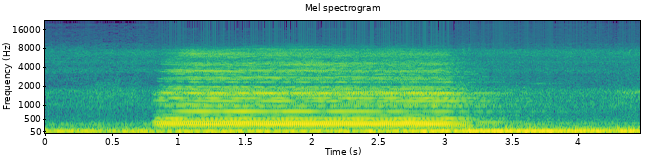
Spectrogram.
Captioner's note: CSX Q046 horn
